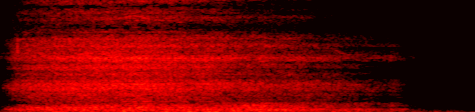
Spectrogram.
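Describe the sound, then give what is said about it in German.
A deep inhalation through the nose during a guided breathing exercise: a long, steady airy hiss that holds strongly for about two seconds, then tapers off and falls silent near the end. “Und nochmal einatmen über die Nase.”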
